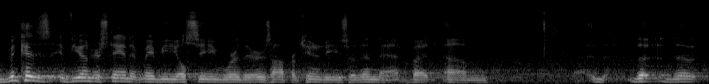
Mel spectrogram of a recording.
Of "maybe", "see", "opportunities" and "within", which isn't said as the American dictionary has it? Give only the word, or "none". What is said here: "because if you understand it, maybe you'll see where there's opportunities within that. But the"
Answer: none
